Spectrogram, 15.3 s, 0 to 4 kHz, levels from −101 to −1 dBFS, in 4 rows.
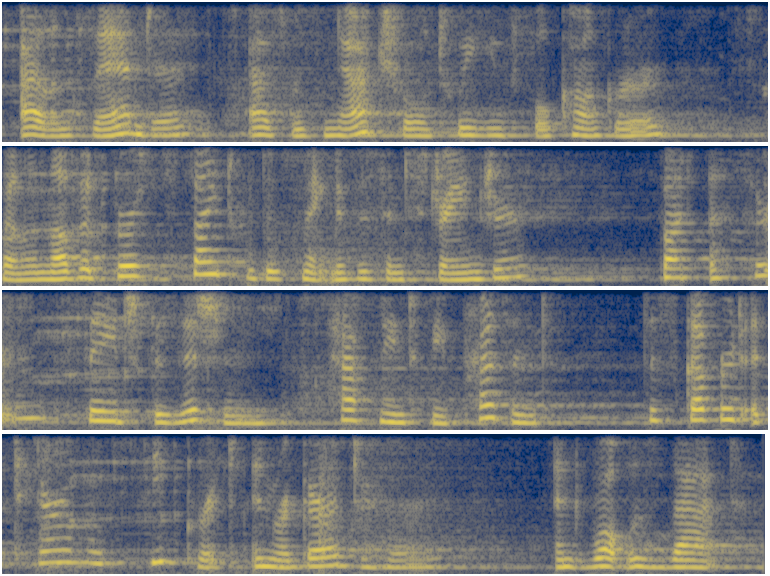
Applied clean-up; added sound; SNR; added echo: neural separator model SepFormer DNS4.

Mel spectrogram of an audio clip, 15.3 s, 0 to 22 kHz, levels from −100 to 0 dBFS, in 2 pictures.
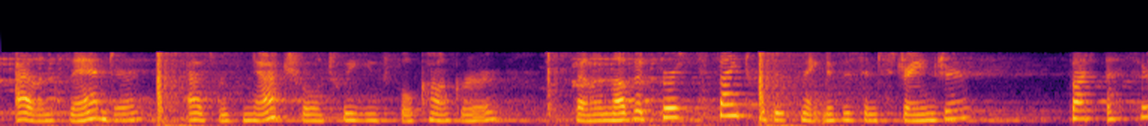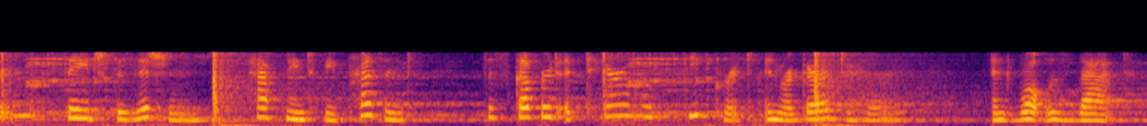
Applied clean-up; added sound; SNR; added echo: none; Thump, thud; 13 dB; reverberation time 2.0 s.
